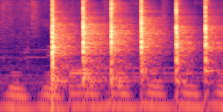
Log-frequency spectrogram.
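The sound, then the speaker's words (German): Sharp wooden knocks from striking a knife down along the wood grain while carving. Six crisp blows land at a steady, slightly uneven rhythm, each with a quick decay, and no one speaks. “Die Fasern des Holzes verlaufen in diese Richtung und wir schnitzen so entlang nach unten.”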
